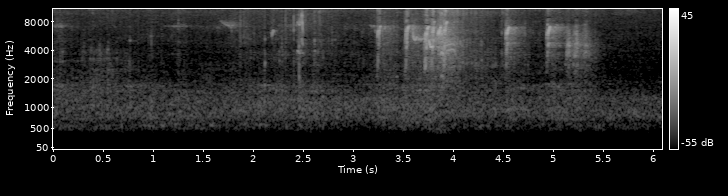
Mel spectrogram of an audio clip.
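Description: Small birds at a garden feeder giving a few short, high chirps, bunched together about three to five seconds in, over a faint steady background hush.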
